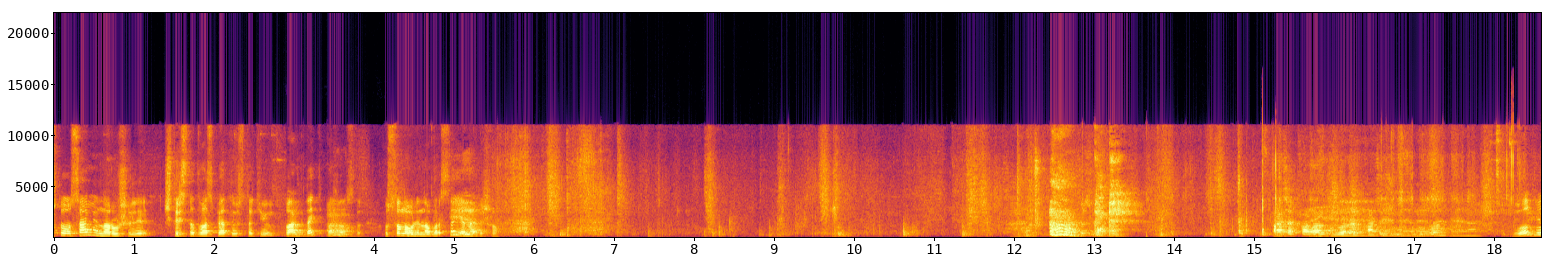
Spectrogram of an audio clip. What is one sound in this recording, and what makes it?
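A man speaks firmly close by.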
